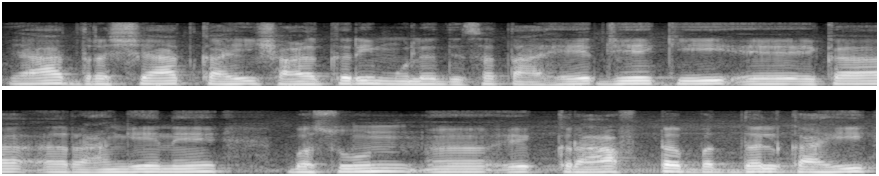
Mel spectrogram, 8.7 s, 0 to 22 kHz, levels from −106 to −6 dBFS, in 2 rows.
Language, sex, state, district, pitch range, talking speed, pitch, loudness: Marathi, male, Maharashtra, Nagpur, 120-135 Hz, 130 wpm, 130 Hz, -20 LUFS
